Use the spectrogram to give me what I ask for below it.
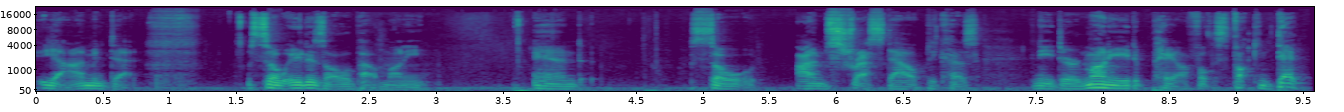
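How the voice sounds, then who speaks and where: A man playing a worn-out chain smoker buried in debt, griping and cursing. The voice is low and husky, and the tone is weary and bitter. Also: moderate pace, pauses often, fairly bright tone. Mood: ranting. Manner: weary, swearing.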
